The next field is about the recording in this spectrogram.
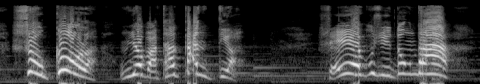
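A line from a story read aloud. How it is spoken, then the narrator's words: Child shouting. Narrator (Chinese): 小胖墩儿喊道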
